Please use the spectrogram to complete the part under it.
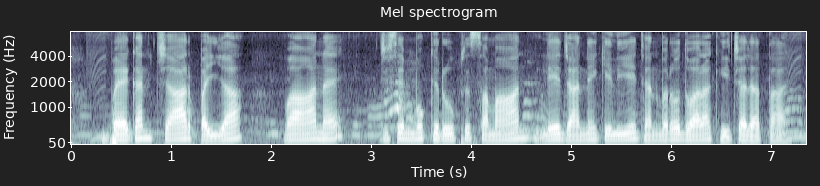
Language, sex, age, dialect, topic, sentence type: Hindi, male, 18-24, Awadhi Bundeli, agriculture, statement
